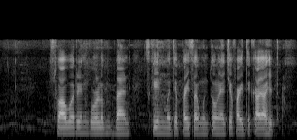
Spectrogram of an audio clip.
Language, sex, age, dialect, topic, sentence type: Marathi, male, 18-24, Standard Marathi, banking, question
